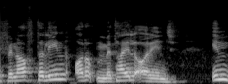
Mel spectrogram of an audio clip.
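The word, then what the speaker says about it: phenolphthalein: तो PM प्रधानमंत्री, फिनोल्फ्थलीन और मिथाइल ऑरेंज, फिनोल्फ्थलीन मिथाइल ऑरेंज, ठीक है। वैसे इसमें एल वेल साइलेंट है इसलिए इसको आप फिनोल्फ्थलीन कह देते हो, ठीक है।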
